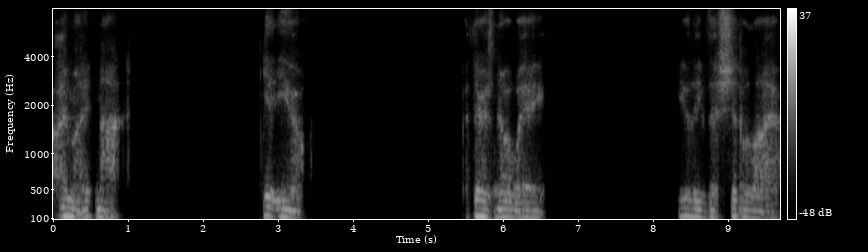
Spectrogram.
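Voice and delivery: ragged breaths, gasping between words. A dying character strains to speak to the Dragonborn; ragged, between breaths. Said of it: "in between ragged breaths".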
